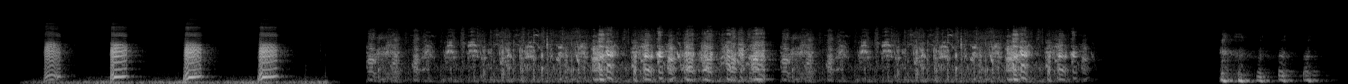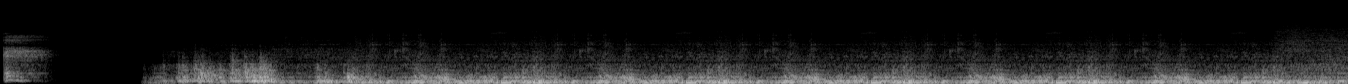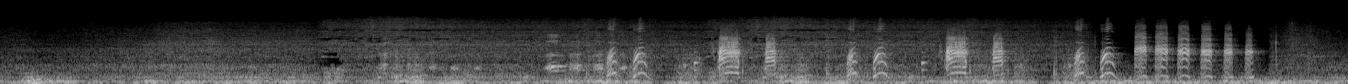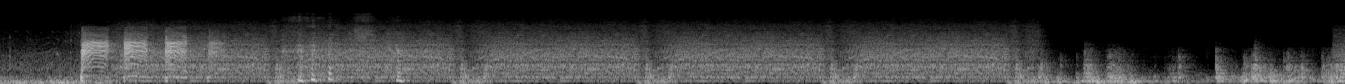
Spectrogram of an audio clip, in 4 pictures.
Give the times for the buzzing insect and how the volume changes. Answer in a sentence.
The buzzing insect can't be heard in this clip.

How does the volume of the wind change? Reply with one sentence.
The loudness of the wind stays about the same.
